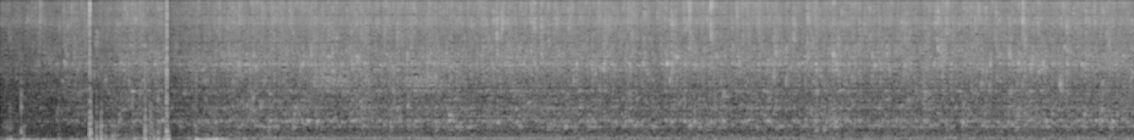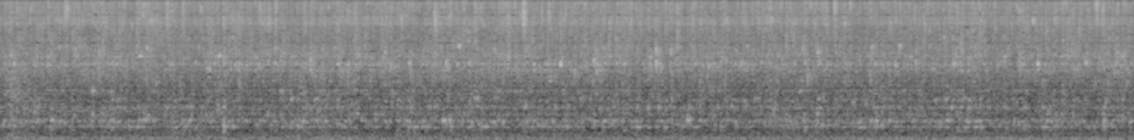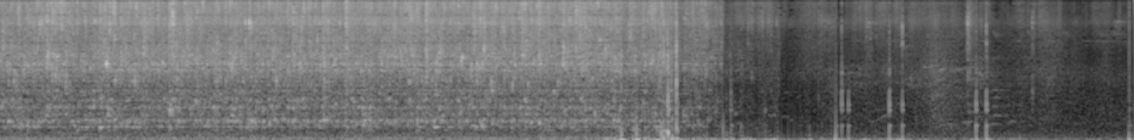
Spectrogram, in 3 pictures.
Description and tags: Sounds inside manhole cover
The sounds inside a manhole cover from Üsküdar İstanbul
